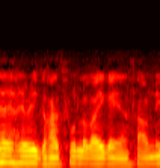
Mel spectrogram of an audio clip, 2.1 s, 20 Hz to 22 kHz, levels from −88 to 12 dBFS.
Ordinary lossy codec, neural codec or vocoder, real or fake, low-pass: none; codec, 16 kHz, 8 kbps, FunCodec, trained on LibriTTS, 25 frames a second; fake; none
